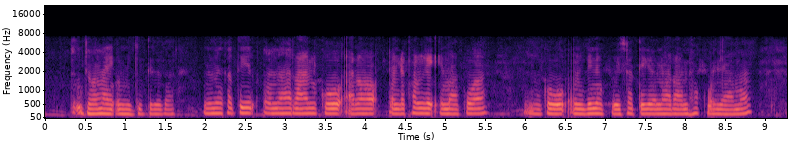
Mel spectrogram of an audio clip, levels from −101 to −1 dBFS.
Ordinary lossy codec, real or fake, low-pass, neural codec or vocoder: none; fake; 7.2 kHz; codec, 16 kHz, 4 kbps, FreqCodec, smaller model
